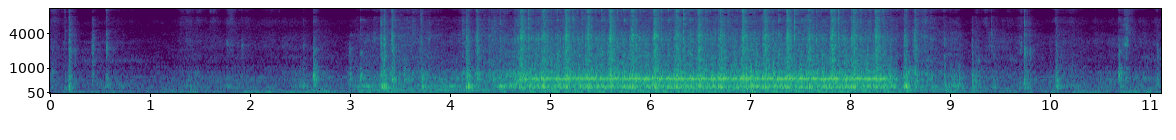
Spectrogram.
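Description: A sewing machine stitches an appliqué patch on paper with orange thread, starting after a few scattered taps and running in a steady whir for about four seconds before stopping; quiet handling noises before and after.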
